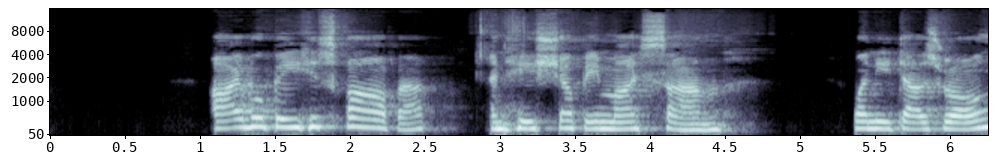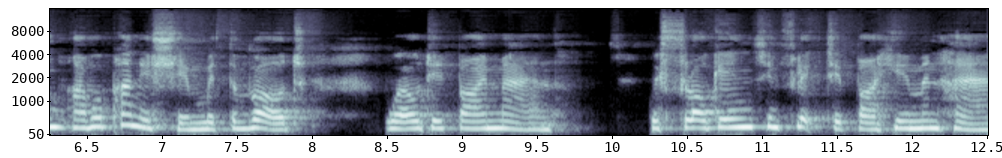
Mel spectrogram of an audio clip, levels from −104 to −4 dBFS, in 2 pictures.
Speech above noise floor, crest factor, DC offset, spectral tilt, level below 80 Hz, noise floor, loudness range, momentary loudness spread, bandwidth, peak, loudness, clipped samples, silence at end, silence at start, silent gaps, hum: over 73 dB; 14 dB; under 0.1%; -4 dB/octave; -54 dBFS; under -90 dBFS; 2 LU; 9 LU; 14.5 kHz; -4 dBFS; -18 LUFS; under 0.1%; 0 s; 1.1 s; none; none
